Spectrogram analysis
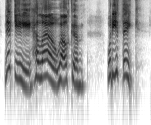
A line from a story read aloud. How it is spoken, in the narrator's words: Joe asked eagerly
